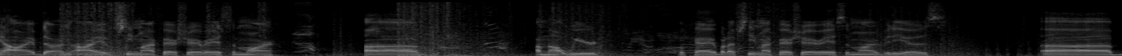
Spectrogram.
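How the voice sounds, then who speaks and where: A man's voice: medium pitch, a little hiss or hum. Rambling, foul-mouthed young man vlogging. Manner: rambling, profane, sarcastic; many fillers and restarts. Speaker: YouTuber. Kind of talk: casual commentary vlog.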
